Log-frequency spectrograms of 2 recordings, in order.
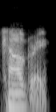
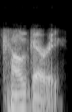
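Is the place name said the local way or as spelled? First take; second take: local; as spelled. First: It is said the way locals say it. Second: It is said exactly as it is spelled. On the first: The speaker grew up in the area. "for those of us who grew up around there" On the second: The speaker is from another province. "They pronounce it the way it's written"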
